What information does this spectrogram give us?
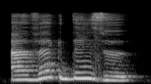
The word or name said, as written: avec des oeufs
